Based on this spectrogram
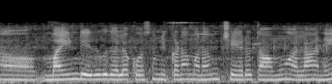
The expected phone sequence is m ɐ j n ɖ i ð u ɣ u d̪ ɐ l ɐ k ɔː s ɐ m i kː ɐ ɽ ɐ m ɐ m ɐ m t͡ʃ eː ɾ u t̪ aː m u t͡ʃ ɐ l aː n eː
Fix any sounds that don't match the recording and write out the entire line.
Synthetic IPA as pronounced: m ɐ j ɳ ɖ e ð u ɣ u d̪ ɐ l ɐ k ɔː s ɐ m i kː ɐ ɽ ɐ m ɐ n ɐ m t͡ʃ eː ɾ u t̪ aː m u ɐ l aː n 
